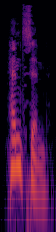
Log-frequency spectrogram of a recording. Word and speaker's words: Henson: Is it Tarji? Tarjai P. Henderson. All right. I'll stop poking. Taraji? P. Henson. – P. Henson. Okay. T. P. Henson. – Oh, it's terrible. – T. P. Henson played Benjamin Button.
